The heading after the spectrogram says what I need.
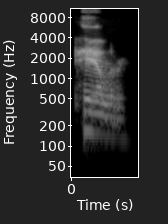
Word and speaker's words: Poehler: He pronounces it Paler, but it's same as it's Poehler.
